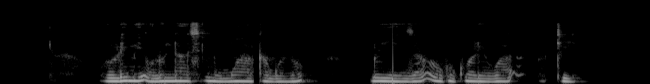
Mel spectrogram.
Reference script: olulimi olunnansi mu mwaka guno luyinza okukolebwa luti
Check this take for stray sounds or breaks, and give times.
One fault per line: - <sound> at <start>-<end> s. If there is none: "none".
- dropout at 2.5-2.6 s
